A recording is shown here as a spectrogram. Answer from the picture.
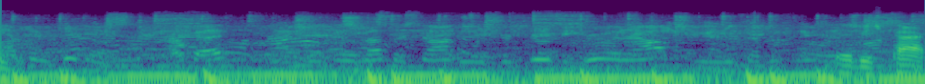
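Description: Music with a heavy, loud bass line and vocals.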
